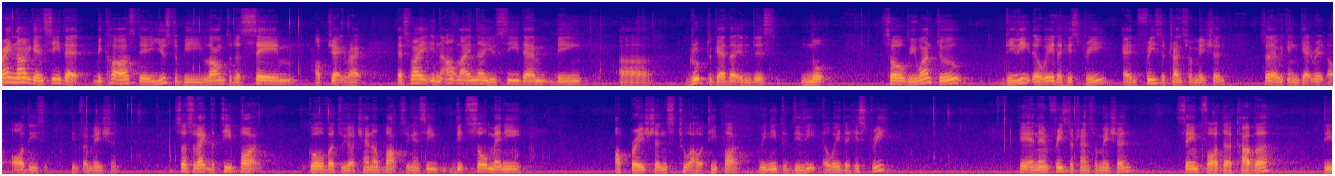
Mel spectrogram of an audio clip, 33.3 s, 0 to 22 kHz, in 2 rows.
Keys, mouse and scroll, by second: 2.5 click, 22.0 scroll down 1, 23.0 scroll up 1, 28.3-29.4 drag.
